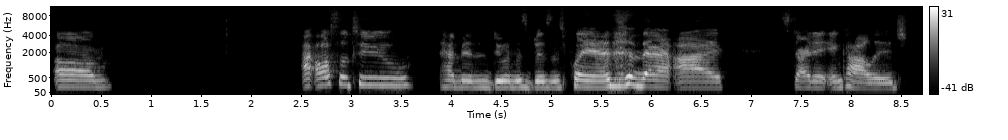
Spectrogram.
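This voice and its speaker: A podcast guest in her late twenties takes her time, pausing often in a medium-pitched voice with no room sound. The interview is casual, and she speaks frankly, swearing a lot and letting laughter creep into her words.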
